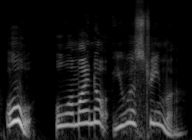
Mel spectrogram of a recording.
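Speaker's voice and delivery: sudden surprised realization. Real, not acted. Surprised discovering viewer streams.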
